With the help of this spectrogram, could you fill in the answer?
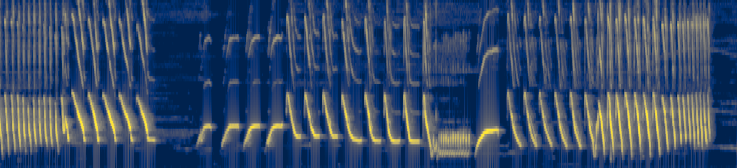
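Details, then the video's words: Long varied cengkok mewah canary song with dor rolls, for young canaries learning to sing: fast trills, runs of rising slurred whistles, a short nasal buzzy phrase, and a closing rapid trill. "KENARI GACOR DORR NEMBAK PANJANG, CENGKOK MEWAH COCOK BUAT KENARI MUDA BELAJAR BUNYI"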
